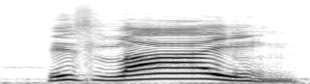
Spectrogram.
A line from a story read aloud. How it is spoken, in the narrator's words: I shouted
